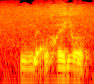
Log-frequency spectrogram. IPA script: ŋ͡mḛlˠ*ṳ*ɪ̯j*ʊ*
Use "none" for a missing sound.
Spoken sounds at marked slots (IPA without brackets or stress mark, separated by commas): ṳ, ʊ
